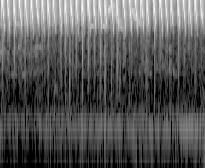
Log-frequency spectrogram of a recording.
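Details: Hill prinia in rapid continuous trilling, the 'bren panjang' style used to train songbirds: very high, evenly pulsed metallic notes running unbroken for three seconds.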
